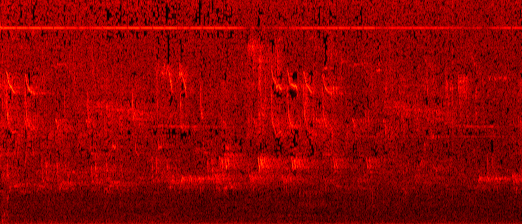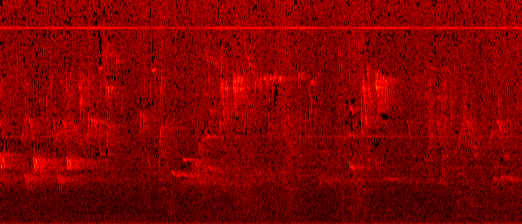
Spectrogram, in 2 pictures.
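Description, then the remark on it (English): A dense chorus of birds chirps and trills continuously from several directions in a misty forest at dusk, with overlapping high calls over a steady low rumble of ambient background noise. “When I was thinking about the man who was speaking, and I was thinking we've really got no more idea of what he's saying than we have what the birds are saying.”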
